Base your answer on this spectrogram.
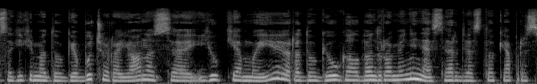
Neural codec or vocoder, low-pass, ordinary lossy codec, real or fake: vocoder, 44.1 kHz, 128 mel bands every 512 samples, BigVGAN v2; 14.4 kHz; AAC, 48 kbps; fake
